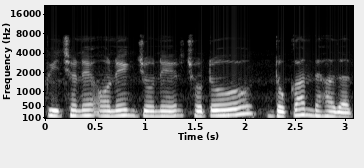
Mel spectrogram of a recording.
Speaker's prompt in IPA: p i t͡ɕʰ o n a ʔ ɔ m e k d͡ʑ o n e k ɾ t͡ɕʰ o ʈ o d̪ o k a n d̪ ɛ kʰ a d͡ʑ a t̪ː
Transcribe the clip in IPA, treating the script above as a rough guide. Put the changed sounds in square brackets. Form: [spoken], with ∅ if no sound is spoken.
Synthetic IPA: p i t͡ɕʰ o n [e] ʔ ɔ [n] e k d͡ʑ o n e [∅] ɾ t͡ɕʰ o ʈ o d̪ o k a n d̪ ɛ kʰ a d͡ʑ a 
